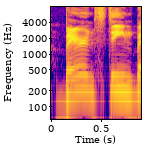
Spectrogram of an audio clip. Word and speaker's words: Berenstain: It's spelled S-T-A-I-N. – Yeah, but it's pronounced Berenstain Bears.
